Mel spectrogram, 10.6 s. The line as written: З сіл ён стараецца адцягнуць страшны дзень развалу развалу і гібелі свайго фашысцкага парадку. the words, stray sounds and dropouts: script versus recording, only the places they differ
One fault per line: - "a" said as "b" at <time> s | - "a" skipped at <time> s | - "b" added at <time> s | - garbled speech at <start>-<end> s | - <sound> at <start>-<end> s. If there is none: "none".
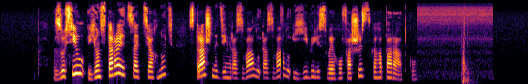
- dropout at 5.6-5.7 s
- thud at 9.2-9.7 s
